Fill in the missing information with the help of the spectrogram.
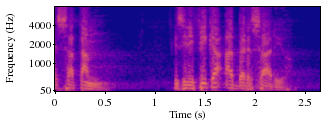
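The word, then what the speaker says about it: שטן: la palabra la palabra Satanás que significa adversario es un nombre que viene del hebreo en hebreo no se dice Satanás dice satán que significa adversario y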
